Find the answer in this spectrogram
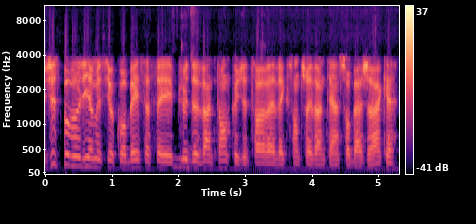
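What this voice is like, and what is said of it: English-speaking Canadian accent in French. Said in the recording (French): “avec un accent anglophone, mais je suis canadien”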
